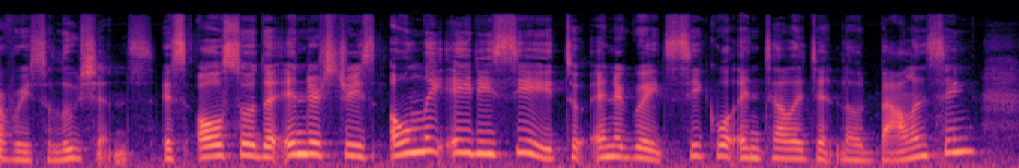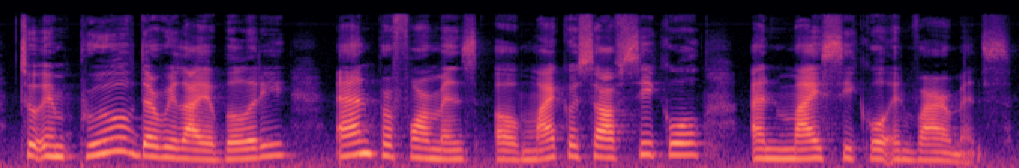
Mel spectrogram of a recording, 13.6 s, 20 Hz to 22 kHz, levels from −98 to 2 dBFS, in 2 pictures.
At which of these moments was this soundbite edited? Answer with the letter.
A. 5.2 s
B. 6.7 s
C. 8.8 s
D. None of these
C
